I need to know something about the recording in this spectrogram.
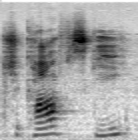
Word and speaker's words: Tchaikovsky: All right, let's talk about Chakovski. That's how you say it.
